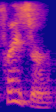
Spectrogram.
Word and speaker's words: Fraser: Fraser.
